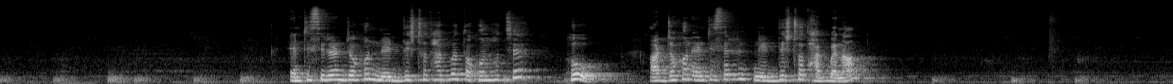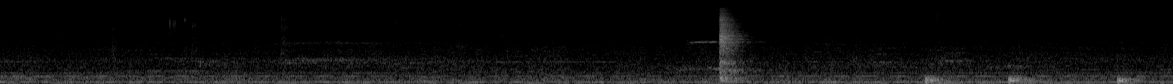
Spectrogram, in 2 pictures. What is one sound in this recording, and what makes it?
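A marker squeaks and taps on a glass board.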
